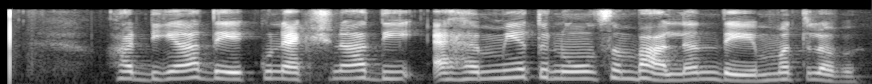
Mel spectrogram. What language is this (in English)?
Punjabi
